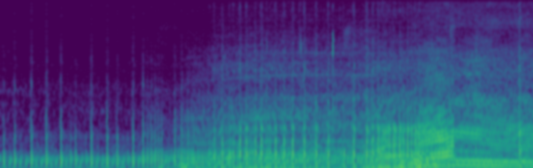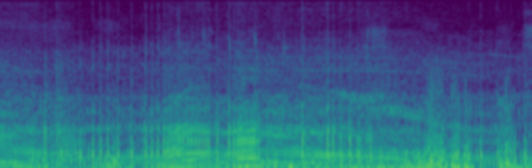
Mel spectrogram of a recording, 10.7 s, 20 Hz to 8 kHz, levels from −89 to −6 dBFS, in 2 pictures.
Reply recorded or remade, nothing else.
recorded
